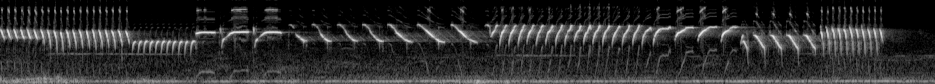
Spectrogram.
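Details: Canary singing to stimulate males and females to mate. Buzzy rapid rolls alternate with lower trills, then falling whistled sweeps and quick repeated-note tours, ending in a loud dense roll.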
